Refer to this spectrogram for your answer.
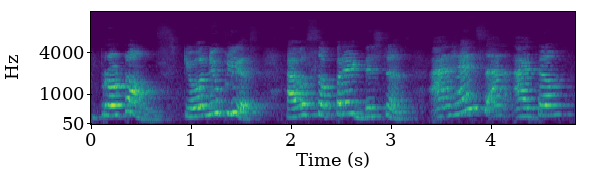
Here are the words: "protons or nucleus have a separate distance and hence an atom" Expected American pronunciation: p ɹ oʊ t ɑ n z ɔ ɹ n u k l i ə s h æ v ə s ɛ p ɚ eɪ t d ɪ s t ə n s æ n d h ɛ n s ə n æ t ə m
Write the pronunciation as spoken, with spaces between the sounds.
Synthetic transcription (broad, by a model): p ɹ oʊ t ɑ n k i w n u k l i ə s h æ v ə s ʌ p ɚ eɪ t d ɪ s t ə n s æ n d h ɛ n s ə n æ t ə m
